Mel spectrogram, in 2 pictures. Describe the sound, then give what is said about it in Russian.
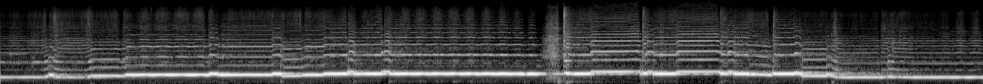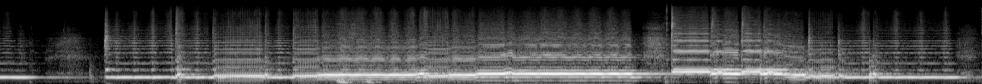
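A double wind flute plays two voices at once: a steady low drone held beneath a breathy, wavering melody line, loud and continuous with a brief pause near the middle. “Слышу, чтобы духовой инструмент сразу два голоса играл. А вот потому, что он двойной.”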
